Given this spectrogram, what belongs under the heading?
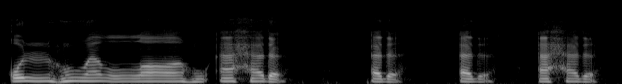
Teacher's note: la qalqala, la résonance, que c'est une sorte de rebond ou un claquement de points d'articulation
